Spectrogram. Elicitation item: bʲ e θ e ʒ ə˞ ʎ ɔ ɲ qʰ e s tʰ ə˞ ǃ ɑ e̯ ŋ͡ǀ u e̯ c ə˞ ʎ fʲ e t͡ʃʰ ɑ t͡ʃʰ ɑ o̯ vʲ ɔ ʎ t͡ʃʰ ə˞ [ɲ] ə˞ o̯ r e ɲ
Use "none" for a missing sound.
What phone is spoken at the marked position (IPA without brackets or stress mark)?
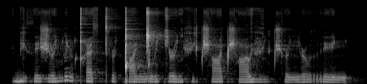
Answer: ɲ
